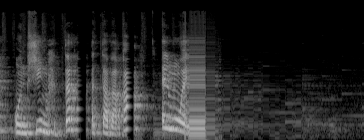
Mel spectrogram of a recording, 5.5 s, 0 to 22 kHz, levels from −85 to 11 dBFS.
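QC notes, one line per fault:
1.17–1.31 s and 1.91–2.03 s: burst of packet loss. About 120 ms and 100 ms of audio are missing, each bridged by a fading continuation of the last sound, with the first ending in about 30 ms of silence.
2.77–4.52 s: robotic sound from repeated short buffers. There is a rigid metallic buzz at 66.7 Hz, likely from a 15 ms buffer being looped while most of the real audio is skipped.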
